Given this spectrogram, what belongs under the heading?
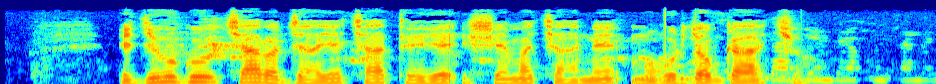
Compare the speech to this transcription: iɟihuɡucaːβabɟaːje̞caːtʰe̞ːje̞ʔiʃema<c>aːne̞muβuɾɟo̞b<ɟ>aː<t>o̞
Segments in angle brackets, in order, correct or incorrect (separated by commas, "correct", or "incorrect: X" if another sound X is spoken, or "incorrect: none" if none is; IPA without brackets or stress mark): correct, incorrect: ɡ, incorrect: c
